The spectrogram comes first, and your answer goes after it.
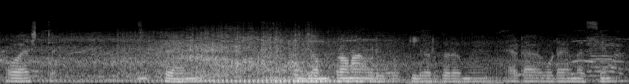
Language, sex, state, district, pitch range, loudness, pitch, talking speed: Odia, male, Odisha, Sambalpur, 140-170 Hz, -21 LUFS, 145 Hz, 75 wpm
